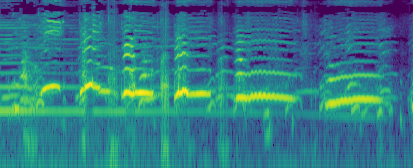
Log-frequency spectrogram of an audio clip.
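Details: Puppies howling for the first time, several voices overlapping in short wavering howls and yips, a steady thin tone running beneath, the cries rising and falling in quick succession.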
